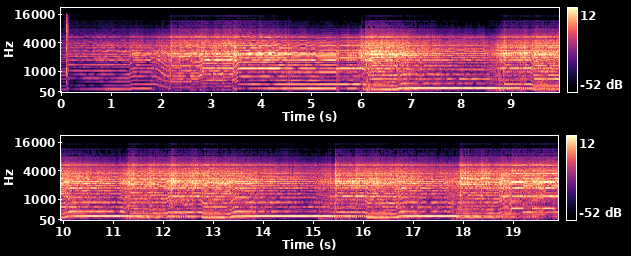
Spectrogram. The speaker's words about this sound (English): The amp is breaking up a little bit because the amp was cranked a little, but most of this distortion is from the pedal.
